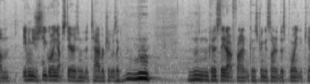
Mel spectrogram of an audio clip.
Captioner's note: plaintive bear noises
